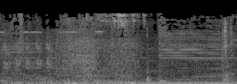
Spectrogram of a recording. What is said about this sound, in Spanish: Él arranca el autobús.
